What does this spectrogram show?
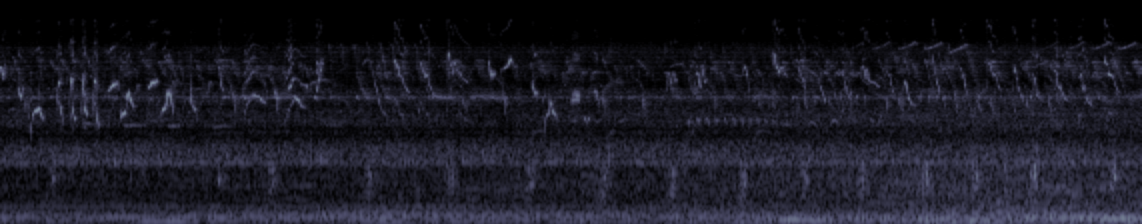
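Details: Oriental white-eye (white-eye, ngriwik twittering) giving a fast, high, thin twittering of short chirps and trills that run on without pause, over a low background hum.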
